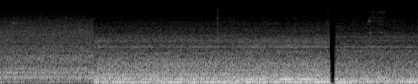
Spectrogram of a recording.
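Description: A car engine hums.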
